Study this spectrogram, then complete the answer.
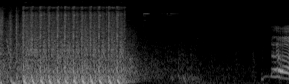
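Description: Gunfire hitting the players' vehicle in PUBG on console: a loud, rapid automatic burst of about a dozen shots in quick rhythm. It cuts off abruptly and fades into quiet.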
